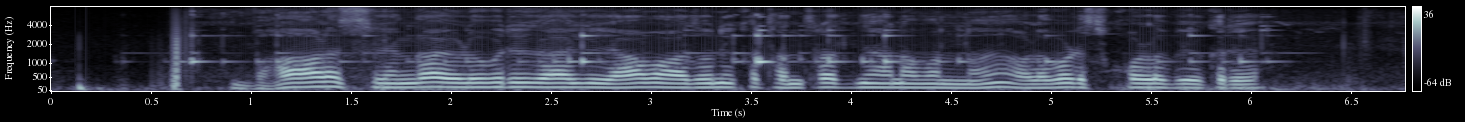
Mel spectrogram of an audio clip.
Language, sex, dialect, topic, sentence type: Kannada, male, Dharwad Kannada, agriculture, question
